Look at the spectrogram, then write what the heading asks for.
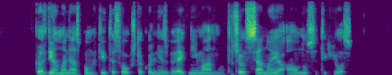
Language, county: Lithuanian, Marijampolė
